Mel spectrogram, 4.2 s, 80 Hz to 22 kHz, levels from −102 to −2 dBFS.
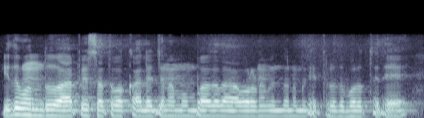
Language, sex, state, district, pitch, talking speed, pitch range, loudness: Kannada, male, Karnataka, Koppal, 145 Hz, 170 wpm, 140-145 Hz, -18 LUFS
